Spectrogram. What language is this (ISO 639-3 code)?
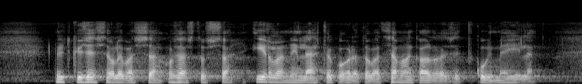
fin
